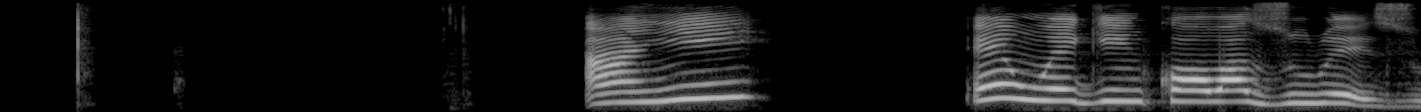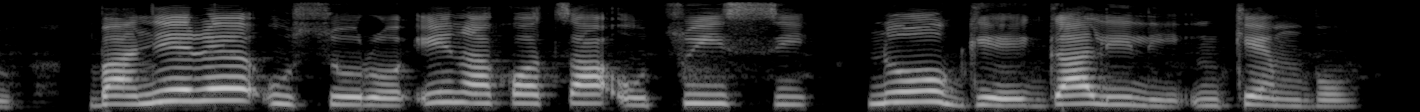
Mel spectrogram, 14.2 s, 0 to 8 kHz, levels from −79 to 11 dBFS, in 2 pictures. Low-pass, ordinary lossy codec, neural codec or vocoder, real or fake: 7.2 kHz; none; none; real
